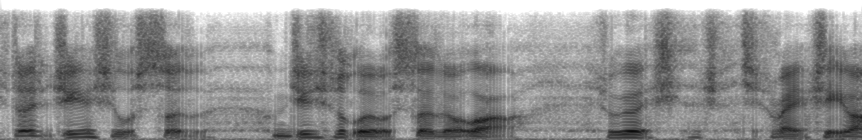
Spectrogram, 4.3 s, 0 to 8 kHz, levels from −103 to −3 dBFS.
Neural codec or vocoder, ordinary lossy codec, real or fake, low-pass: autoencoder, 22.05 kHz, a latent of 192 numbers a frame, VITS, trained on many speakers; none; fake; 7.2 kHz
